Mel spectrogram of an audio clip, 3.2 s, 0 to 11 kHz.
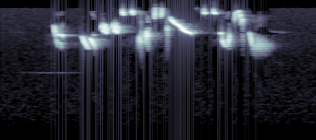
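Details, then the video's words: Single full meadow bunting song phrase of about two seconds: a rapid, varied sequence of sharp high chips, thin slurred whistles and a drawn-out downward note. A faint steady tone sounds briefly at the start. "멧새, 1번 듣기"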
